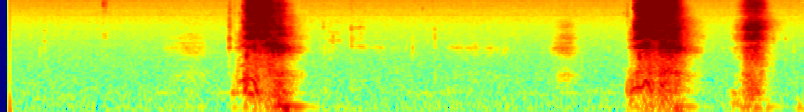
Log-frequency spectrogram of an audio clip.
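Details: Short sneezing fit with a cold, runny nose and itchy eyes: three loud explosive sneezes, two full and one shorter, each preceded by a brief inhalation.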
